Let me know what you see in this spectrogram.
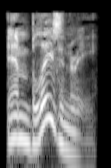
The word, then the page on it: emblazonry: British English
